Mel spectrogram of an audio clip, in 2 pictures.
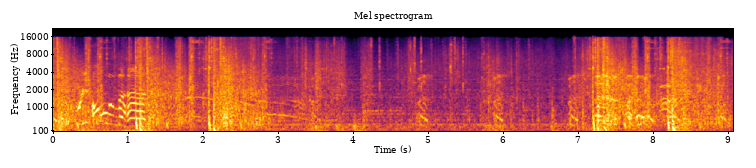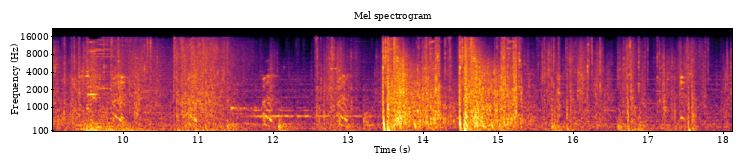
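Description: Combat gunfire in The Outer Worlds 2 comes as scattered sharp shots and short bursts, some loud and close, mixed with mechanical clatter and in-game voices.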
